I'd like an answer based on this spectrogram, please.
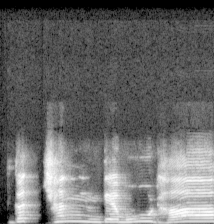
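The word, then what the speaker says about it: गच्छन्त्यमूढा: अगला, अगला line, last line जो है, गच्छन्त्यमूढ़ा पदम व्ययंतत, गच्छन्त्य, गच्छन्त्य, जैसे हम बोलते हैं ना, बुद्धम शरणम गच्छामि, गच्छ, गच्छ, तो झटके के साथ छ बोलना है आपको, गच्छन्त्य मूढ़ा।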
